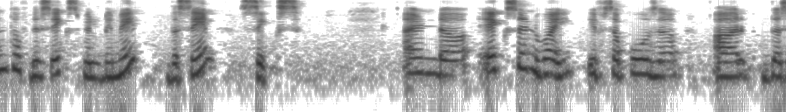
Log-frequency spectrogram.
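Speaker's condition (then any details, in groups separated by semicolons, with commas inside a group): No condition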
